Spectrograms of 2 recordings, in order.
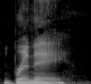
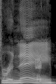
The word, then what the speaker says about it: Brené: Oh, B-R-E-N-E, Brené. Ooh. So it's Brené, but add a B at the beginning.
